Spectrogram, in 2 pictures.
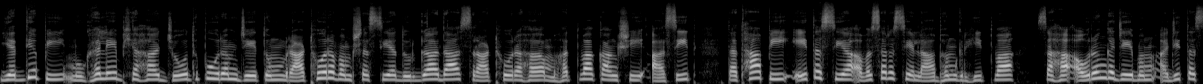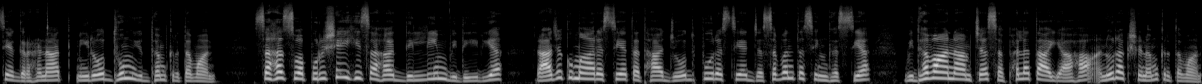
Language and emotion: Sanskrit, neutral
